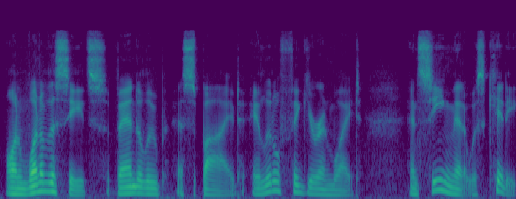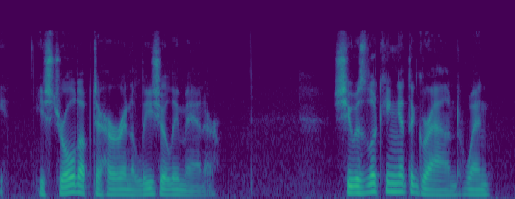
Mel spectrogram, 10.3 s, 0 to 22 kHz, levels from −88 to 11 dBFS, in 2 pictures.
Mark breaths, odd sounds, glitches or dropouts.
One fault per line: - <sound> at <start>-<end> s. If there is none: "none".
none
